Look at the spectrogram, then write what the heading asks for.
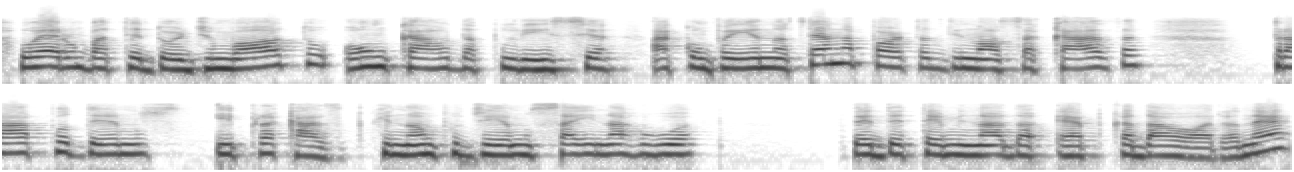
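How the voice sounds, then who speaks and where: A woman with a normal speaking voice talks fairly slowly at a medium pitch, her intonation fairly even and her loudness very even. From Paraná, Brazil (born in interior São Paulo). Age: 60s. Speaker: interviewee, reporter's mother, homemaker. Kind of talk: interview, life story.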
